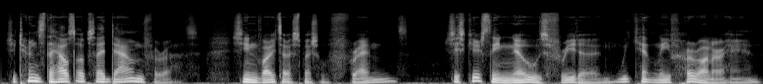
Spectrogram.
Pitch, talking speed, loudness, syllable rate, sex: 105 Hz, 190 wpm, -17 LUFS, 5.1 syllables/s, male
